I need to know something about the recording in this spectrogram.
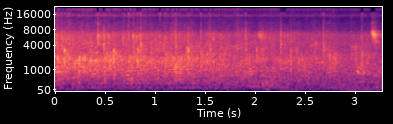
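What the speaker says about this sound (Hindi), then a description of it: "तालियां बजाइए भाई एक दफ़ा फिर।" An audience at an Independence Day celebration in a provincial office in Karachi applauds the chief guest, a dense, even wash of clapping that holds steady and fades slightly toward the end.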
